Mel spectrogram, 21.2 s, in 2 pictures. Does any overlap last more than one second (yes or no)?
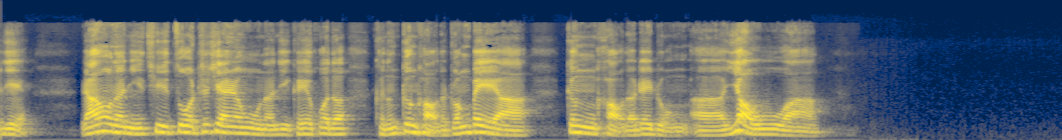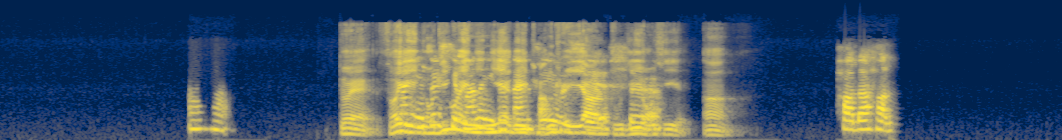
yes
